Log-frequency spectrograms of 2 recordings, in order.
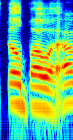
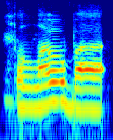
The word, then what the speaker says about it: biloba: How do you say that? Ginkgo bilba Biloba. biloba. Or maybe it's Bilboa. Okay, I've I don't always said remember. biloba, but it's biloba.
